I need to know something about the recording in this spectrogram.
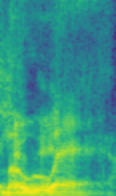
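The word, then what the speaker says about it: Moët: Moet.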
